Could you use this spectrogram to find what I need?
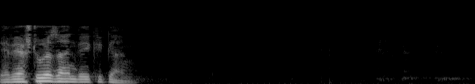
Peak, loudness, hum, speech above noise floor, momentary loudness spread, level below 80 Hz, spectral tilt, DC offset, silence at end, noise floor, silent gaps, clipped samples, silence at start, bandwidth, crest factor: -10 dBFS; -27 LUFS; none; 47 dB; 14 LU; -56 dBFS; -6.5 dB/octave; under 0.1%; 3.45 s; -74 dBFS; none; under 0.1%; 0 s; 6.6 kHz; 22 dB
